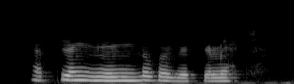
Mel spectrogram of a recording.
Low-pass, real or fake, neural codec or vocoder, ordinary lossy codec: 5.4 kHz; real; none; none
